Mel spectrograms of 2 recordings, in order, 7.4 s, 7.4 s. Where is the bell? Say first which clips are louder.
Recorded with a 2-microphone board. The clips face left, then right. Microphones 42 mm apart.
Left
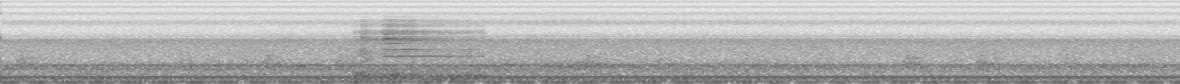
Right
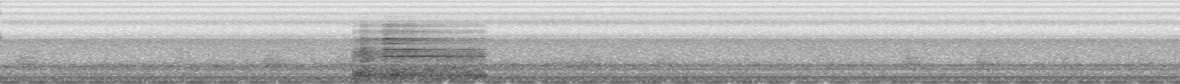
Right 12 dB; 55° right (ahead or behind).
